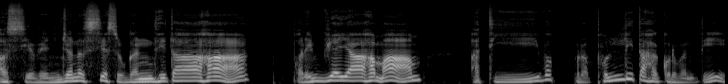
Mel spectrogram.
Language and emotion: Sanskrit, happy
